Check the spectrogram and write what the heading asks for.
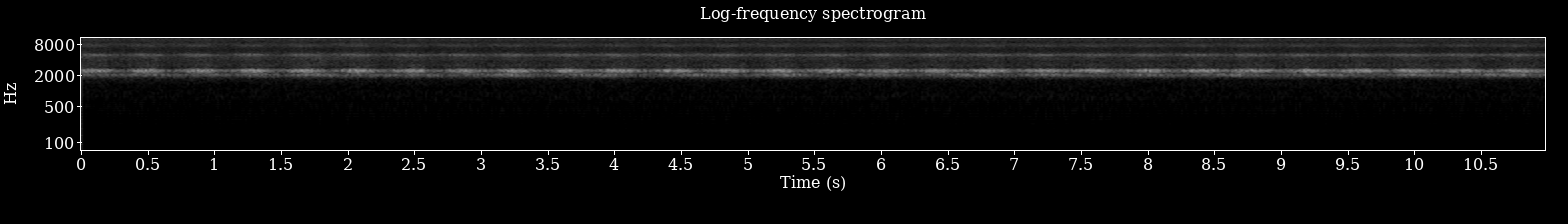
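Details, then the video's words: Snowy tree cricket chirping on a night of around 79 degrees, a jingle-bell-like, high pure chirp repeated steadily about two and a half times per second, some 28 chirps over the stretch, with a faint chorus hiss beneath. "Snowy Tree Crickets 10 Hour Sleep Sound"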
